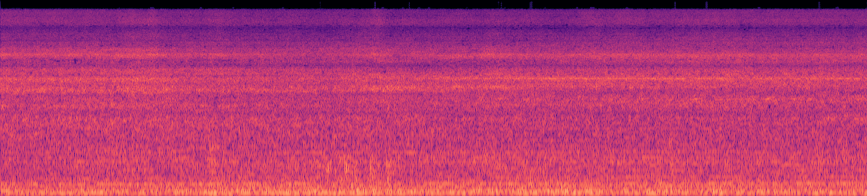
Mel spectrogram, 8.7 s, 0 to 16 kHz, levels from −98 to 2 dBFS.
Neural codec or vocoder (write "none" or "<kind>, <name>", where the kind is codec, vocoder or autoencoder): autoencoder, DAC-VAE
